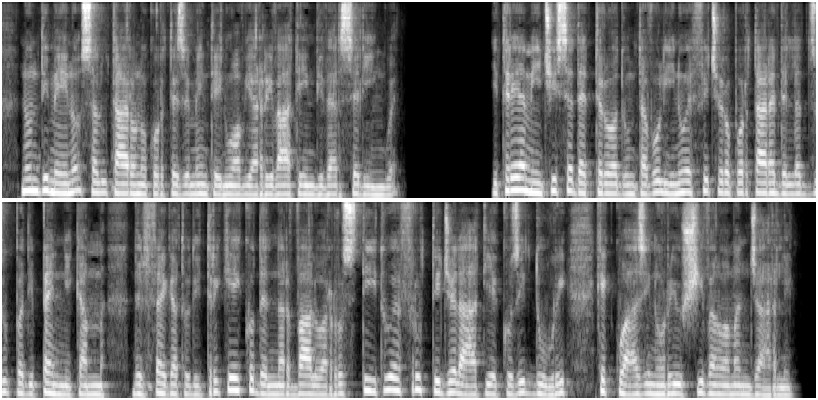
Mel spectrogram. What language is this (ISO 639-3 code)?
ita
